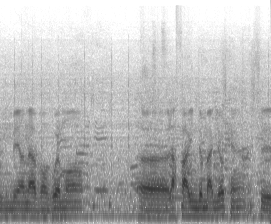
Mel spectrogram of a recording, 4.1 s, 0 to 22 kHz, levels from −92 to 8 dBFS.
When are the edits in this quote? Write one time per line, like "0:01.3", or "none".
none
